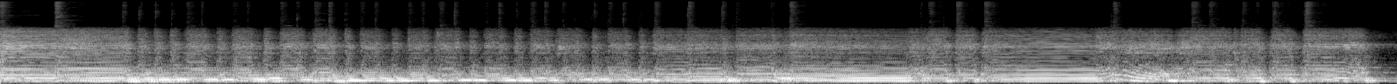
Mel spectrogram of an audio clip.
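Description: Heavily distorted electric guitar playing steady chords, loud and sustained throughout with no voices.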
